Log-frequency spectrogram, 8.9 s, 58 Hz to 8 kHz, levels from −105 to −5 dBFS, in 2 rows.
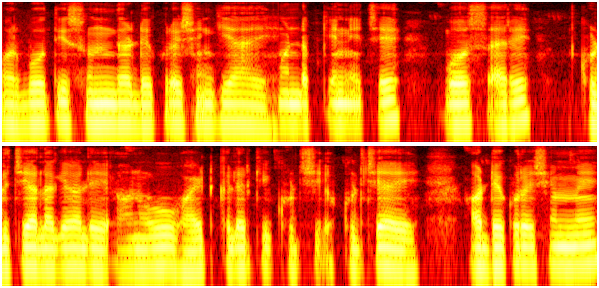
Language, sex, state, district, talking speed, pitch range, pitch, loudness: Hindi, male, Maharashtra, Aurangabad, 180 wpm, 110-115 Hz, 115 Hz, -20 LUFS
